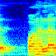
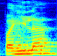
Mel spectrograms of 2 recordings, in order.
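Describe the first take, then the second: First: पहला said as "pah-laa"; correct form. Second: पहिला said as "pa-hi-laa"; wrong added vowel. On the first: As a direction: go from h straight to l in पहला. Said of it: "शुद्ध होगा". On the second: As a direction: sound an i after the h in पहिला. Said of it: "ये अशुद्ध है". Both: Shown as a demonstration.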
